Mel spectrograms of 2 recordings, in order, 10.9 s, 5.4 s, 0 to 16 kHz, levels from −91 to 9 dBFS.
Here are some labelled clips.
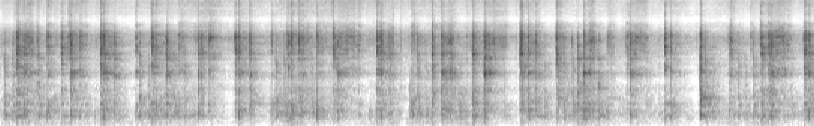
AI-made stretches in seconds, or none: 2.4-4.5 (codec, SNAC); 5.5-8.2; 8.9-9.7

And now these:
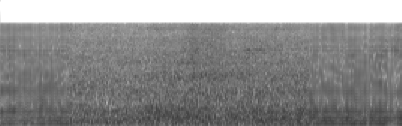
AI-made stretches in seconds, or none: 0.0-0.9 (vocoder, BigVGAN v2); 4.1-5.4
